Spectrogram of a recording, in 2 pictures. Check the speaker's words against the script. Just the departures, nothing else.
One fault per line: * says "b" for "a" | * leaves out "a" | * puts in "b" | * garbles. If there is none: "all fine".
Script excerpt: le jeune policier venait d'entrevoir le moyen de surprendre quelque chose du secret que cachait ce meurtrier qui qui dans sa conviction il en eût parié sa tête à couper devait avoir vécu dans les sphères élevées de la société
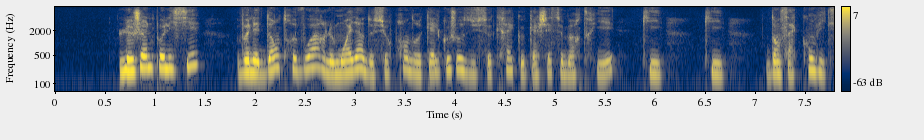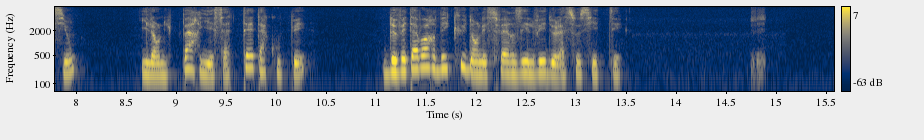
all fine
